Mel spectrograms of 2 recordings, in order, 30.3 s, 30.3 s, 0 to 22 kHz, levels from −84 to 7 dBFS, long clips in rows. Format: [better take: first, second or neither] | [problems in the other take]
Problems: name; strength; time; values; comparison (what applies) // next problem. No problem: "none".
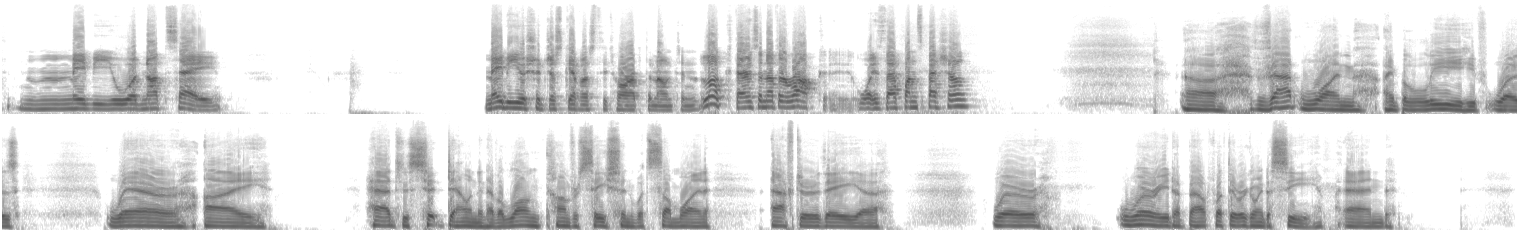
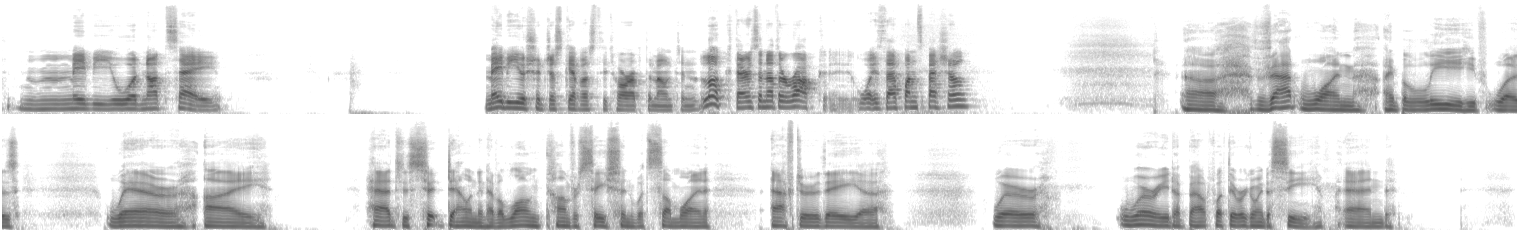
second | distortion; slight; 5% of the sound clipped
